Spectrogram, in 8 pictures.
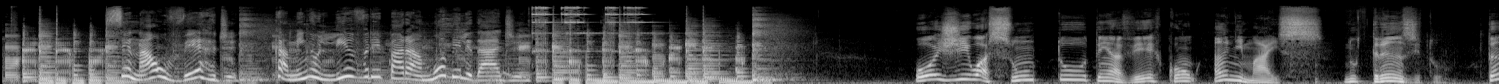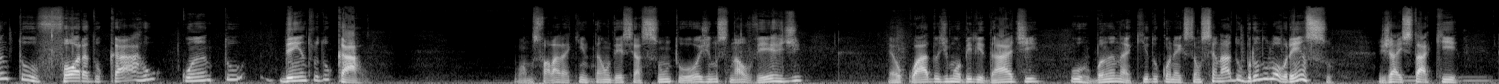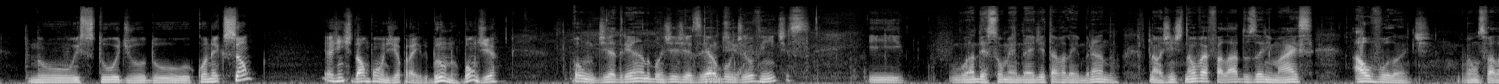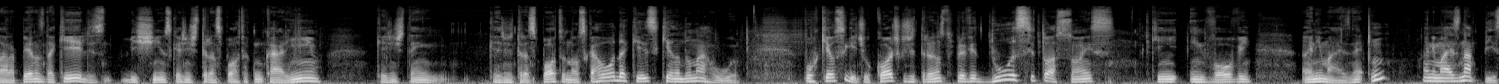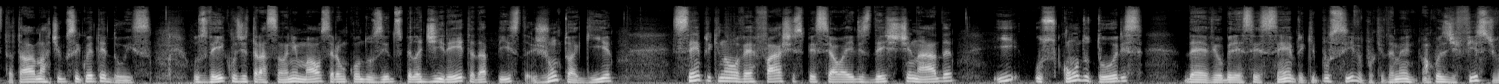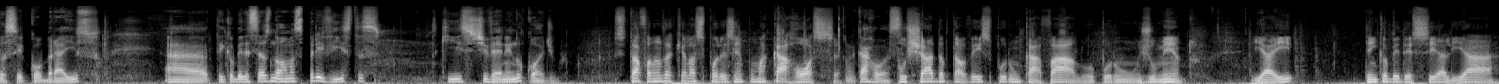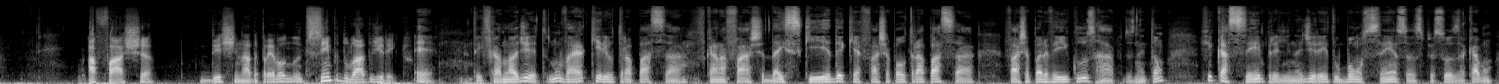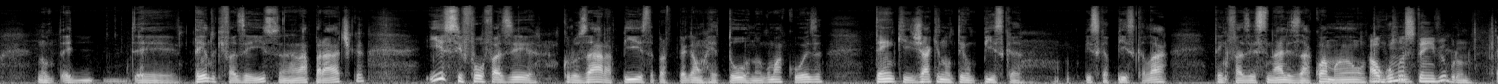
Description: No quadro Sinal Verde desta quarta-feira (15), o jornalista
